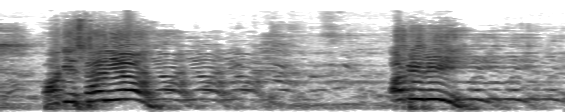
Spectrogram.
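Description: A man speaks forcefully into a microphone outdoors, his voice amplified and echoing.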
